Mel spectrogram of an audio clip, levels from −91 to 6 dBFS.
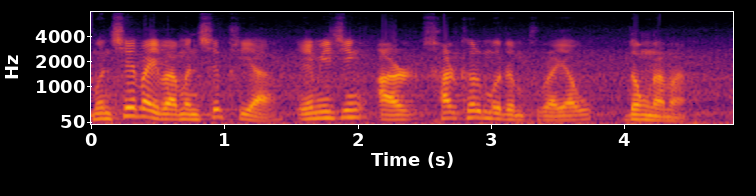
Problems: constant background noise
